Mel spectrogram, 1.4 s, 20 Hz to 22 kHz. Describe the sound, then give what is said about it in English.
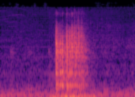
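A small eight-sided die (d8), rolled during a tabletop game, rattles and clatters briefly across a hard tabletop, crisp, then settles into quiet, landing on four. No voices accompany it. “So go ahead and roll them bones. I don't think I've rolled the d8 so far.”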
